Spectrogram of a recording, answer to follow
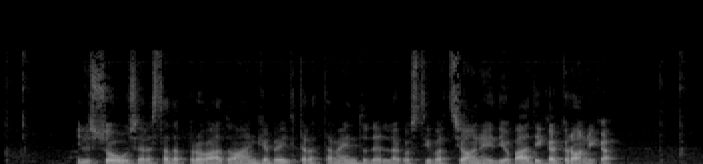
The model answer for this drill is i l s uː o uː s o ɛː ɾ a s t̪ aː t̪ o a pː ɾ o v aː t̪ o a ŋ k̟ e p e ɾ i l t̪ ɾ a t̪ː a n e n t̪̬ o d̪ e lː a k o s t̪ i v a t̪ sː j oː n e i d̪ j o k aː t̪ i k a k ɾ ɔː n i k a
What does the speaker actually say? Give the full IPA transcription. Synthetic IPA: i l s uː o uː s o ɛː ɾ a s t̪ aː t̪ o a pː ɾ o v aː t̪ o a ŋ k̟ e p e ɾ i l t̪ ɾ a t̪ː a m e n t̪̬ o d̪ e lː a k o s t̪ i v a t̪ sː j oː n e i d̪ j o p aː t̪ i k a k ɾ ɔː n i k a

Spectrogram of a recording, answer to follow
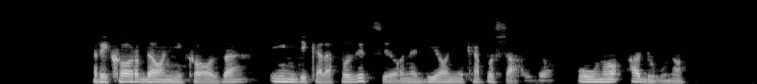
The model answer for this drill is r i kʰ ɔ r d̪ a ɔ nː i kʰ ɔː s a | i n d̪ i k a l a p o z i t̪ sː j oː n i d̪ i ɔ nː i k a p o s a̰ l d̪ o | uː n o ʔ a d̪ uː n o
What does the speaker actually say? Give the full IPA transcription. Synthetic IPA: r i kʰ ɔ r d̪ a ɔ ɲː i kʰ ɔː z a | i n d̪ i k a l a p o z i t̪ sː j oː n e d̪ i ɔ ɲː i k a p o s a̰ l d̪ o | uː n o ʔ a d̪ uː n o

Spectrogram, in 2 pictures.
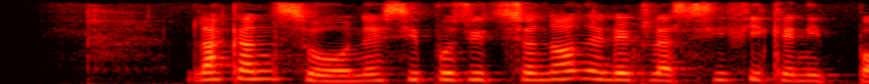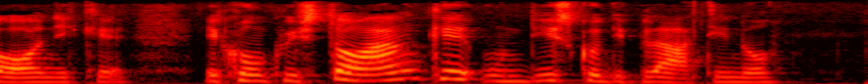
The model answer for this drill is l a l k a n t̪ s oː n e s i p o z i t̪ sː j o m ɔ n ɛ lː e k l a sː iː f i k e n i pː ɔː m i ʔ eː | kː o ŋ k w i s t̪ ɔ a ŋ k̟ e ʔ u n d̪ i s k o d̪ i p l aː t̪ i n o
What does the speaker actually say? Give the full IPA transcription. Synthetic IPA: l a k a n t̪ s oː n e s i p o z i t̪ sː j o n ɔ n e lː e k l a sː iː f i k e n i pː ɔː n i k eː | kː o ŋ k w i s t̪ ɔ a ŋ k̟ e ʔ u n d̪ i s k o d̪ i p l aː t̪ i n o

